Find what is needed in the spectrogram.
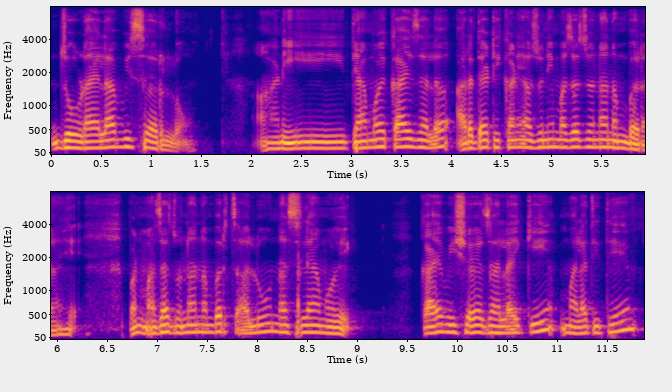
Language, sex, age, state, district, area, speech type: Marathi, male, 30-45, Maharashtra, Kolhapur, urban, spontaneous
